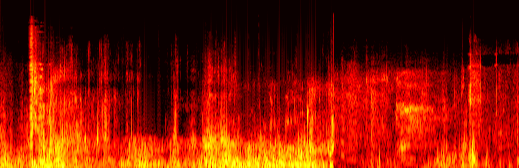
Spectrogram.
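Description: Loud, deep churning and splashing of water around the microphone as a person dunks into ice-cold lake water with the camera in hand. It cuts off abruptly about four seconds in.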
